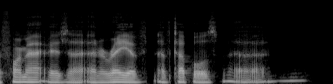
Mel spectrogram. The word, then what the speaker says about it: tuple: an array or a tuple Tuple somebody on the internet corrected me so now I say it right Tuple how much vram was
